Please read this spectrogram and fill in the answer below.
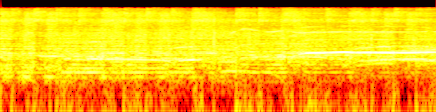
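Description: Electronic dance music from a DJ set playing over a large PA, thin on bass, with a steady beat. A synth line glides upward a little past halfway and then holds one high note.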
